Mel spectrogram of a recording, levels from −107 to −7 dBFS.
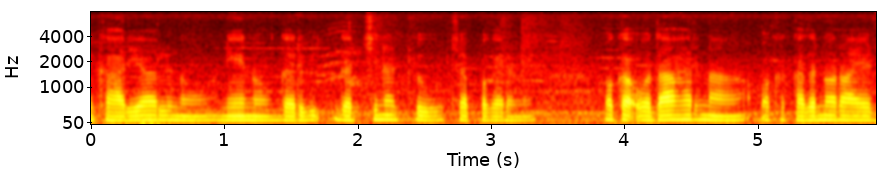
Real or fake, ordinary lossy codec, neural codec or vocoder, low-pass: real; none; none; none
